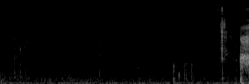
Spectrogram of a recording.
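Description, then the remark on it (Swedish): Quiet mouth sounds build to a short sip of a soft drink, taken to wet the throat, ending in a sharp, louder burst of slurping or swallowing. No one speaks. “en klunk eh, läskedryck här.”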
